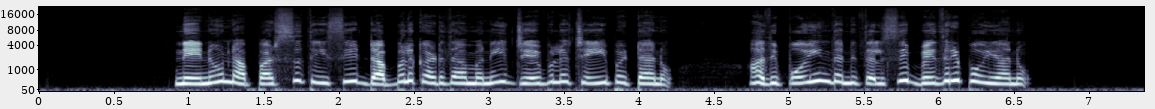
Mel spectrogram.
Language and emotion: Telugu, fearful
